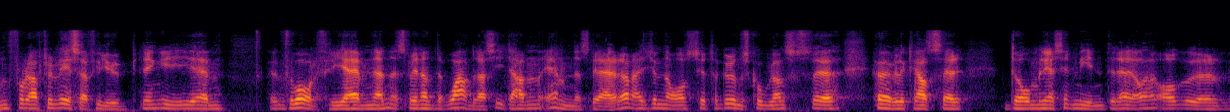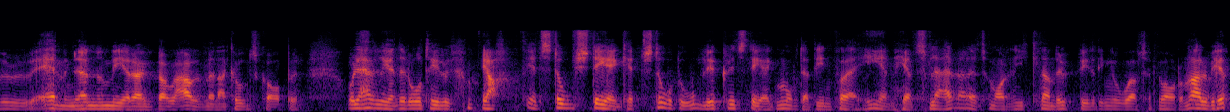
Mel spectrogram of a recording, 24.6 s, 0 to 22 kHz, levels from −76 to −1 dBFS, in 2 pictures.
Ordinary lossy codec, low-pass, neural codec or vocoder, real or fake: AAC, 32 kbps; 7.2 kHz; codec, 16 kHz in and 24 kHz out, 0.6 kbps, FocalCodec, streaming, 4096 codes; fake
